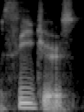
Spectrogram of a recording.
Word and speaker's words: seizure: next one is uh seizures yeah so the uh this is what this words s e i we pronounce as c seizure and then uh also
